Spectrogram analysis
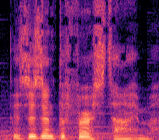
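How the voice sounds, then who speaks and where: Terse, mid-pitched serious young man. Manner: terse, matter-of-fact. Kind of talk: video game voice acting. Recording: music clearly behind the voice. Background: game music.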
